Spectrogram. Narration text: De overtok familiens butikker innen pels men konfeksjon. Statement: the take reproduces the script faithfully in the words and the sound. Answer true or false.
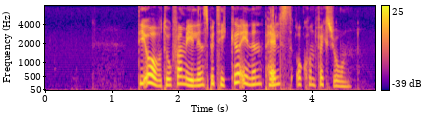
false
